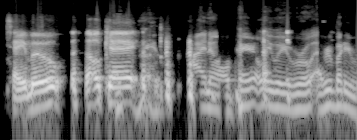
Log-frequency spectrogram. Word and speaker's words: Temu: He laundered his money through Temu. Yeah. Actually, it's pronounced Temu.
